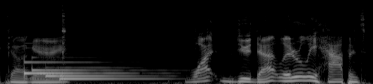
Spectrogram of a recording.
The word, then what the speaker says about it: Calgary: For all of you people that don't know how to pronounce the second A. It's Calgary.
